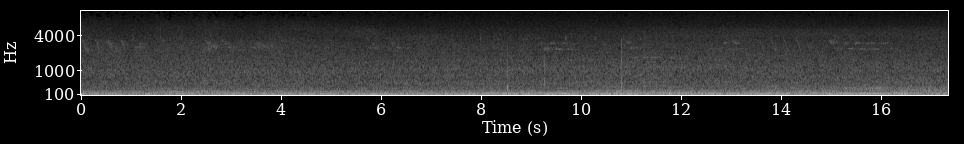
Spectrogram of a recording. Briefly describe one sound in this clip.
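Wind blows steadily outdoors, rumbling on the microphone.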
